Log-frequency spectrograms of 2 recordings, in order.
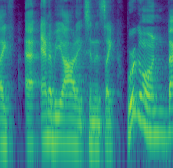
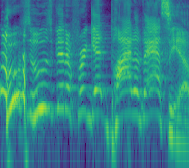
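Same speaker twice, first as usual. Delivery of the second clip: Brooklyn accent impression, higher; 9 semitones higher than usual. Retelling a dad's science tutoring lesson: imitating dad, Brooklyn guy accent. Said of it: "when [name] does his Brooklyn guy accent".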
